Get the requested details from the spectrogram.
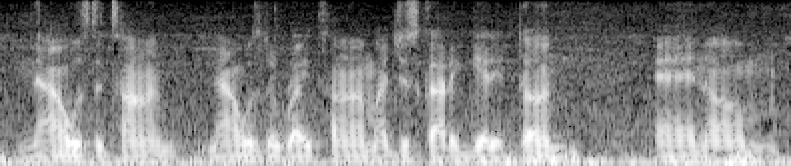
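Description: With music in the background, a man talks at a very deep, low pitch with ordinary pitch variation. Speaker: home DIY vlogger. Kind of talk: casual vlog chat. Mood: reflective, motivational. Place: home room. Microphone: phone near.

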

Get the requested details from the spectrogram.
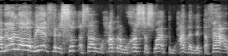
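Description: A man speaks at a fairly quick pace in a bright, sharp tone against a quiet background. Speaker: English teacher. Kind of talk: casual vlog commentary. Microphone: webcam.

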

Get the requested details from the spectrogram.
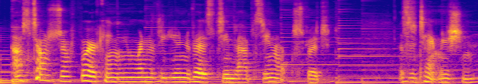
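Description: Clear music plays in the background as a woman with a fairly low pitch talks at a moderate pace. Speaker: retired virology research officer. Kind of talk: interview answer. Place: home room.

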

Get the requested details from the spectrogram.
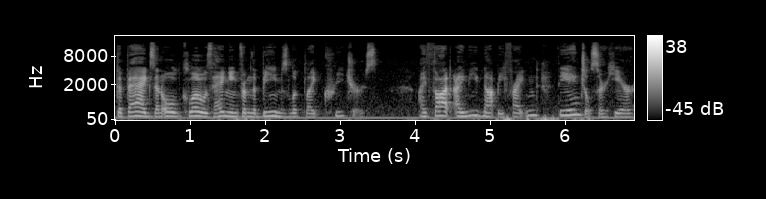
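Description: Here is reading aloud in a natural voice. The pitch varies in an ordinary way.

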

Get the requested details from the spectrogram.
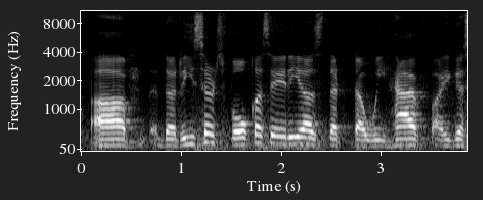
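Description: A man with a fairly high pitch speaks at a moderate pace with ordinary pitch variation. Noticeable background noise can be heard. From India, Allahabad; India. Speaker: professor. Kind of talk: lecture. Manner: halting, many fillers. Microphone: podium.

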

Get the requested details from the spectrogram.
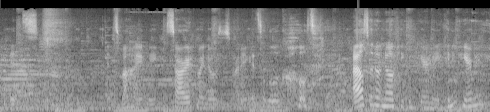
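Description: A woman speaks at a fairly quick pace. Loud music plays in the background. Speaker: vlogger. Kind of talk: casual vlog chat. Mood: playful, slightly self-conscious. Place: street. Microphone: phone near.

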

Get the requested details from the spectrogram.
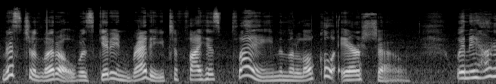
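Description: In a natural voice, someone reads a text aloud.

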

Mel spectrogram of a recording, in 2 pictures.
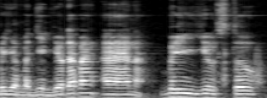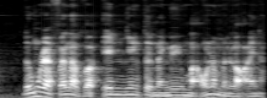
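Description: A man talks at a very fast pace. His voice is fairly low, with ordinary pitch variation. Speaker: English teacher. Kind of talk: tutorial. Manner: casual, friendly, explanatory.

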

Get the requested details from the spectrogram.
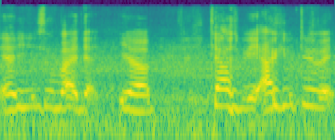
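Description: A woman speaks with an American accent. Noticeable background noise sits behind her. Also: dry sound with no echo. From Southern California. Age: 50s. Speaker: homeless resident; interviewee. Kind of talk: interview. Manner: halting. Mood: earnest, regretful, emotional. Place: street. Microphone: phone near.

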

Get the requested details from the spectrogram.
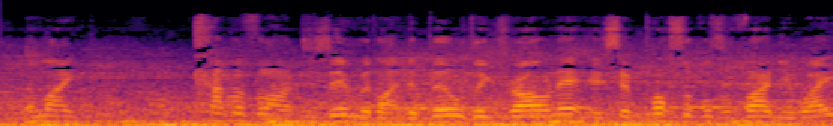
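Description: Over loud music in the background, a man talks at a very fast pace with ordinary pitch variation. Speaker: football fan vlogger. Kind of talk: casual vlog chat. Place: stadium. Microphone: phone near.

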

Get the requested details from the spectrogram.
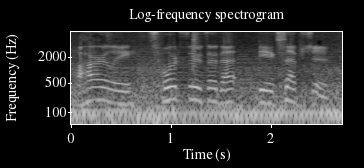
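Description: With music in the background, a man talks with ordinary pitch variation on a dry recording with no echo. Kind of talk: casual vlog chat. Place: motorbike. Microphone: helmet.

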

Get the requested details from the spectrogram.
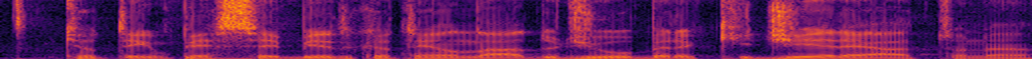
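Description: The man's fairly high voice comes through dry, without any echo. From Rio de Janeiro, Brazil. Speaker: rideshare driver and YouTuber; podcast guest or host. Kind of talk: casual chat; casual podcast conversation. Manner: halting. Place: studio. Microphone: studio mic.

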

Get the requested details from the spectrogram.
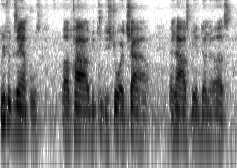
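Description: Light background noise sits under a man speaking at a moderate pace in a monotone, flat delivery. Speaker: home lecturer. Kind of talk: lecture. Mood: earnest, argumentative. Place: home room. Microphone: phone near.

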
